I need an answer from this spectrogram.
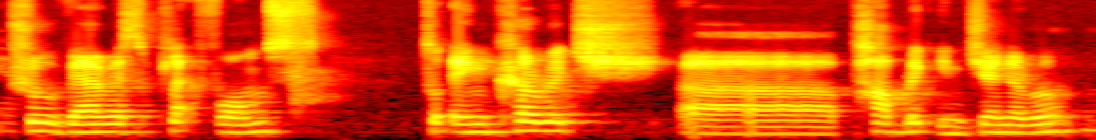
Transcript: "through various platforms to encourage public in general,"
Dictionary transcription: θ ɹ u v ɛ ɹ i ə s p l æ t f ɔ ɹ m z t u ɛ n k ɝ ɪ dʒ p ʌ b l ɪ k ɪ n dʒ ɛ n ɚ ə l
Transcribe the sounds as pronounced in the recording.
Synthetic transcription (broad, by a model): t ɹ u v ɛ ɹ i ə s p l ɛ t f ɔ m s t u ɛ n k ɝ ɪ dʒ p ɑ b l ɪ k ɪ n dʒ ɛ n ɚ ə l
